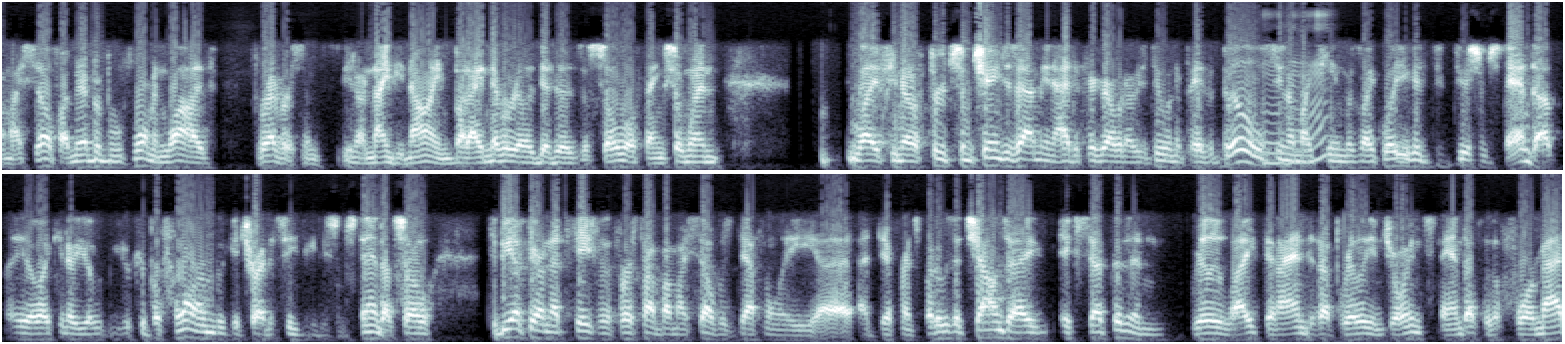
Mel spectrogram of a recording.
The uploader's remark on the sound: called into the BMCC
